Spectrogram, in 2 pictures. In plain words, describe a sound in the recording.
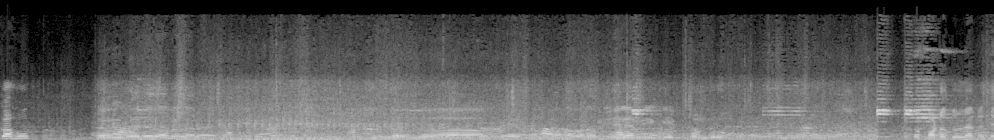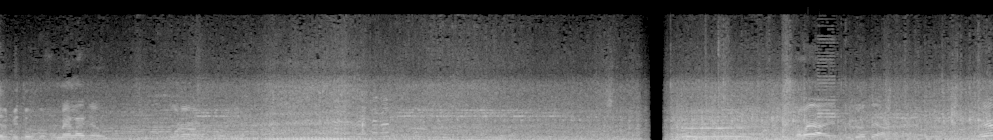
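Several young men talk nearby.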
